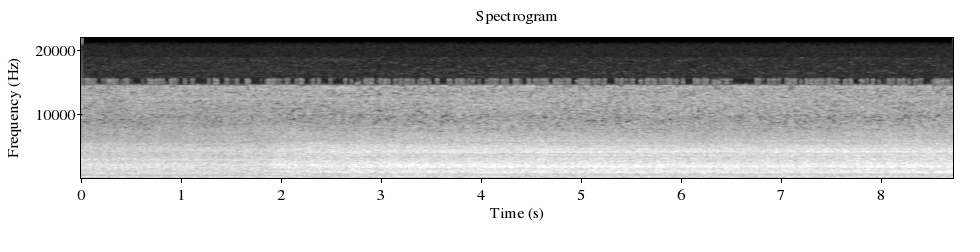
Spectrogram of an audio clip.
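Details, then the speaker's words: Xclio A380 PC tower after rebuild, with an 80 mm heatsink fan replacing a 70 mm one: soft even airflow from the rear 120 mm fan, taken from an Apevia power supply, with a gentle steady hum, no ticking or buzzing. "Very nice breeze coming out of that 120 there."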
